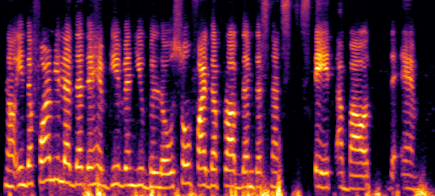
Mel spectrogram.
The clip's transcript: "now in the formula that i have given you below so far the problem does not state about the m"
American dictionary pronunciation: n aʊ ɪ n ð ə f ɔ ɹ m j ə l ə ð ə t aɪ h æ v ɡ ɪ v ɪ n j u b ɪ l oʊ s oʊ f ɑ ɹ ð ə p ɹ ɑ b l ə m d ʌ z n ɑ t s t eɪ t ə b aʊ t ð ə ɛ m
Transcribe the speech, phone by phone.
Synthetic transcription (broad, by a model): n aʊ ɪ n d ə f ɔ ɹ m j ə l ə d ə t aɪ h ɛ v ɡ ɪ v ɪ n j u b ɪ l oʊ s oʊ f ɑ ɹ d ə p ɹ ɑ b l ə m d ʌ s n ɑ t s t eɪ t ə b aʊ t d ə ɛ m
